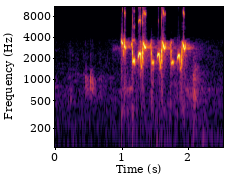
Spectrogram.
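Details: Bulbul song offered for tutoring young bulbuls: a soft low note, then a rapid run of clear, bubbling whistled phrases that rise and fall, about a second long, in a quiet setting.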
